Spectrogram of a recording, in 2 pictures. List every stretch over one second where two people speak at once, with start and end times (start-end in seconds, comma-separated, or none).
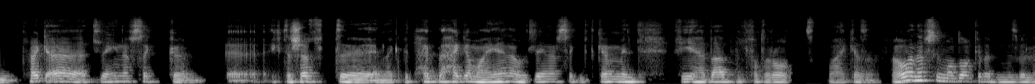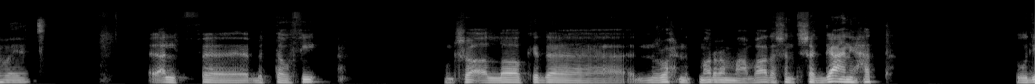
none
